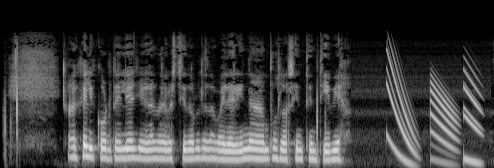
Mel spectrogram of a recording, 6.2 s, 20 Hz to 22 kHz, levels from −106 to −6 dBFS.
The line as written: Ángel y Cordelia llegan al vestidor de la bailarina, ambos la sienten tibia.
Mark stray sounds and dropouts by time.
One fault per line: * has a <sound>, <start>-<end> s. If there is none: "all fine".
* has a chirp, 4.8-6.1 s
